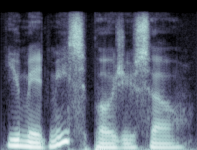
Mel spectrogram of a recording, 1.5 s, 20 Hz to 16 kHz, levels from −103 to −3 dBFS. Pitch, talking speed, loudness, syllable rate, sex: 110 Hz, 245 wpm, -15 LUFS, 5.9 syllables/s, male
